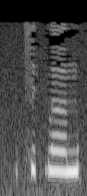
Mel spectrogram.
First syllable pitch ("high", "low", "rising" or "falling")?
high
